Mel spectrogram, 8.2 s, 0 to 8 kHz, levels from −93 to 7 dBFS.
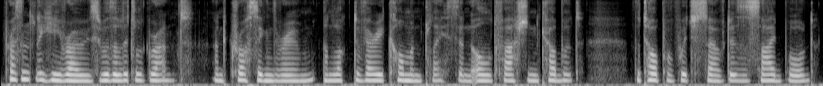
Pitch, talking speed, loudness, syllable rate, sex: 205 Hz, 190 wpm, -19 LUFS, 5.9 syllables/s, female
